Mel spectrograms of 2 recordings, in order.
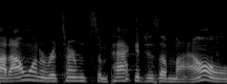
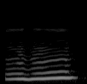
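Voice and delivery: high, forced little mm-hmm; a hint of a boy faking he likes it; reluctant kid; 9 semitones higher than usual. Son pretending to enjoy potatoes for grandparents, high forced hum.

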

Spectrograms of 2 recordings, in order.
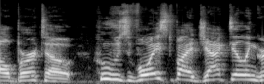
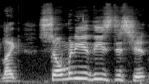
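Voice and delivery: normal talking voice

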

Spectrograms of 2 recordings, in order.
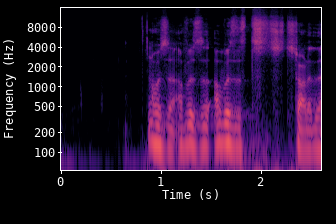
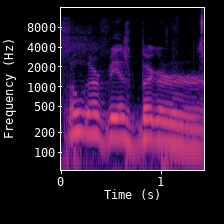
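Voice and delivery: high, very drawn-out greeting; Owen Rowe; 4 semitones higher, much slower than usual. Acted. Mocking an acquaintance's Facebook greeting, slow high impersonation. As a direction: stretch the words out in a high mimicking voice. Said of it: "Sound more like Owen Rowe".

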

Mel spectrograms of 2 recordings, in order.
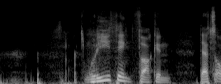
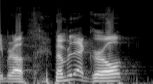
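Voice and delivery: ordinary talk, nothing marked

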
